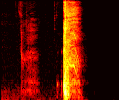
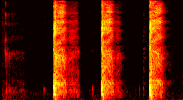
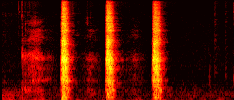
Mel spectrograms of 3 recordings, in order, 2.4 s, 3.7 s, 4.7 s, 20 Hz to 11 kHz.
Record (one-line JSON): {"cough_length": "2.4 s", "cough_amplitude": 32768, "cough_signal_mean_std_ratio": 0.2, "three_cough_length": "3.7 s", "three_cough_amplitude": 20472, "three_cough_signal_mean_std_ratio": 0.3, "exhalation_length": "4.7 s", "exhalation_amplitude": 16079, "exhalation_signal_mean_std_ratio": 0.24, "survey_phase": "beta (2021-08-13 to 2022-03-07)", "age": "45-64", "gender": "Female", "wearing_mask": "No", "symptom_none": true, "symptom_onset": "12 days", "smoker_status": "Ex-smoker", "respiratory_condition_asthma": false, "respiratory_condition_other": false, "recruitment_source": "REACT", "submission_delay": "1 day", "covid_test_result": "Negative", "covid_test_method": "RT-qPCR"}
